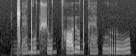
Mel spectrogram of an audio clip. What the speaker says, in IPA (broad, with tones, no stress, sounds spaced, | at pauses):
ɡ͡ǁ æ̤˨˦ d u˨˦ d ʃ u˨˩˦ d tʰ ɒ˨˩˦ ɾʲ o˥˧ d k æ̤˨˩˦ p o̤˨˦ r u˨˩˦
